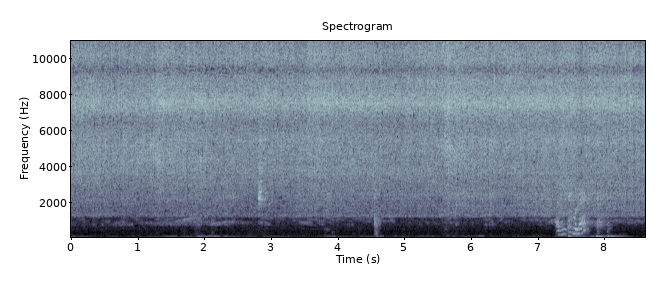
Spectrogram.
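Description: Continuous close sizzling of chicken frying in a pan with onions and tomatoes for Chettinad chicken gravy, punctuated by occasional scraping stirs and a brief clatter toward the end.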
